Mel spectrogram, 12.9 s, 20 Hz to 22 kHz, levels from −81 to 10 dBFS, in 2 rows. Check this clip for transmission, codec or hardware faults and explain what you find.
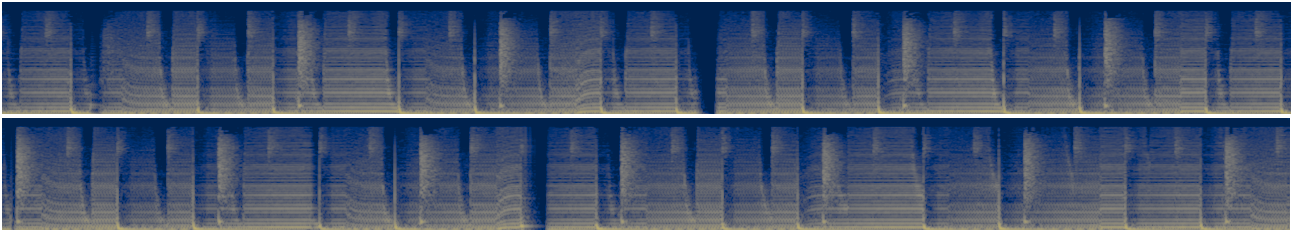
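Two kinds of network fault occur: three brief patches of short concealed packet loss and two longer bursts of packet loss.

Short concealed packet loss occurs at 0.45 to 0.52 s, 6.50 to 6.54 s and 7.97 to 8.02 s. Each is a quick smear or wobble, as if the sound briefly stuttered on itself. The decoder never received a short stretch of audio, about 40 ms in the first case and about 20 ms in the others. It filled the hole by extending the preceding sound for 42, 17 and 23 ms, then blended back into the real signal.

Bursts of packet loss occur at 3.48 to 3.60 s and 9.06 to 9.20 s. Each sounds like a held, fading buzz or hiss, after which the sound resumes slightly further along than expected. About 100 ms went missing in the first burst and about 120 ms in the second. The receiver continued the last sound for 102 and 118 ms while letting it decay. 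In the first burst that extension trailed into a 10 ms silence before the audio returned. The real content of those gaps is lost.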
